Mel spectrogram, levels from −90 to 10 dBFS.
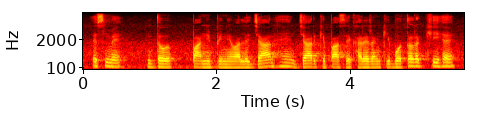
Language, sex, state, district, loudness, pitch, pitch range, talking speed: Hindi, male, Uttar Pradesh, Lucknow, -18 LUFS, 125 Hz, 120-140 Hz, 180 wpm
